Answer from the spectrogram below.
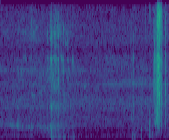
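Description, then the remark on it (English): A quiet sip of a matcha drink: a soft wet slurp, a brief pause, then another short slurp and lip smack near the end, with no talking. “Ah, oh, sip on that matcha.”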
